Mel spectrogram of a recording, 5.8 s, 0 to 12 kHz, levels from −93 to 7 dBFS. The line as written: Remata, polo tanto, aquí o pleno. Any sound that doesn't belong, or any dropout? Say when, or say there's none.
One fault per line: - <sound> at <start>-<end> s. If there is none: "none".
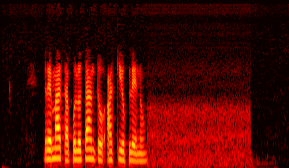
none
